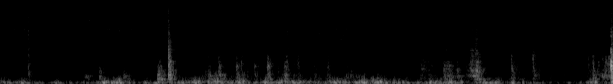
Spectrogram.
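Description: A metal bar scrapes and knocks against a car's headlight housing.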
